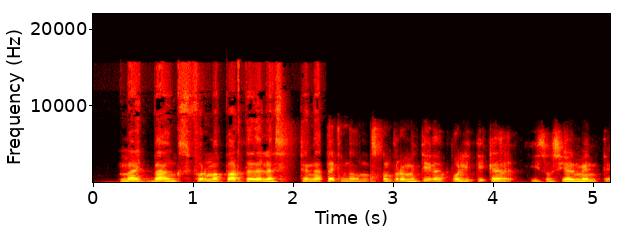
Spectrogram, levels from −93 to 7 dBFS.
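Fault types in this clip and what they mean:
Call audio freeze: Right after "forma parte de la", at 1.87 s, the sound stops moving forward for about 200 ms. The last sound is held as a fading buzz or hiss. Then the speech carries on from where it stopped, so nothing is lost. A gap has simply been inserted. The likely cause is packets held up in transit, which left the jitter buffer empty. This also pushes the playback delay up by about 200 ms.
Skip ahead: Two small forward jumps follow the freeze, at 2.25 s and again at 2.38 s. Each one drops roughly 70 ms of speech and joins the two sides almost directly. Only a brief 10 ms patch covers each seam. This trims back part of the extra delay, roughly 50 ms each time.
Call bitrate drop: From 2.36 s to the end, the sound turns coarse and dull. The encoder's rate falls from 32 to 8 kbps, and it stays at its lowest for about 1.5 s. The audio bandwidth shrinks from 20 kHz to 8 kHz, so the top end goes missing. 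Fewer bits also mean rougher, watery coding. This happens because the call's bandwidth estimate dropped sharply.
Jitter buffer slow-down: Between 2.62 s and 3.45 s, the speech drags at about 94% speed, yet the pitch stays the same. The receiver repeats single pitch periods and slivers of pause to rebuild its reserve. In total it adds about 56 ms. Sounds stretch out slightly.
Burst of packet loss: Inside the slowed stretch, two short dropouts follow each other, at 2.71 to 2.80 s and at 2.83 to 2.92 s. In each one, about 60 ms of speech is gone. The receiver fills the hole by continuing the last sound as a buzz or hiss that fades away. Then the speech resumes further on, with the middle section missing.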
